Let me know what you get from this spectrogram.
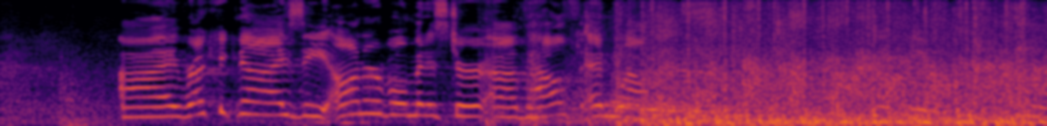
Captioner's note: applause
